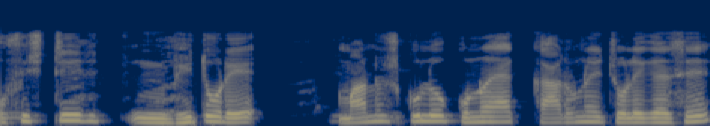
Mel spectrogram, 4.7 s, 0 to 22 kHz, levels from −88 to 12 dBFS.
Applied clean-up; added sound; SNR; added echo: none; none; none; none.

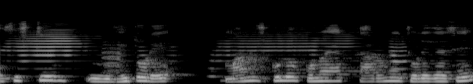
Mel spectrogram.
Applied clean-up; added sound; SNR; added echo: classical method WPE with log-MMSE.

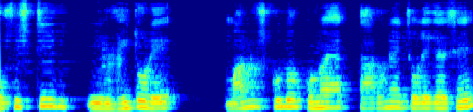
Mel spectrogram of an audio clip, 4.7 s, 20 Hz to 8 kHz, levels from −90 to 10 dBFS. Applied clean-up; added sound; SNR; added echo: neural mask model DeepFilterNet 3.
